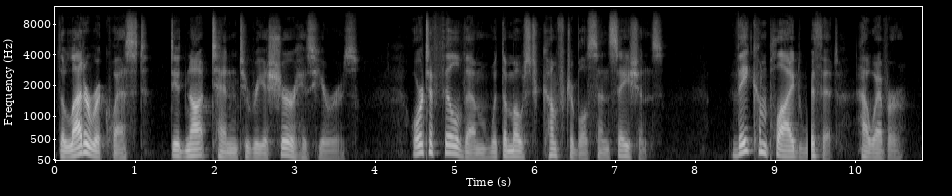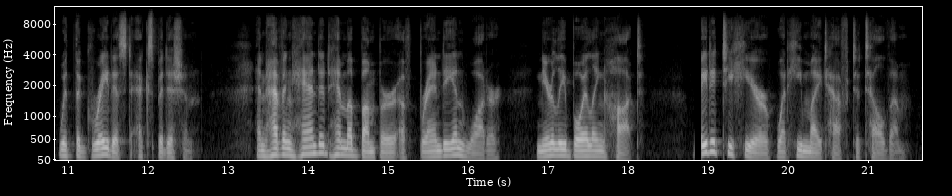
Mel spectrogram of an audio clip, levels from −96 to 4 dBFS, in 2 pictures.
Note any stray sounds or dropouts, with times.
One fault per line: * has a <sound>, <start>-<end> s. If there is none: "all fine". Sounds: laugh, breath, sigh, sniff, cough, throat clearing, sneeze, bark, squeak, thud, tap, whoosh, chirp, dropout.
* has a dropout, 9.4-9.5 s
* has a dropout, 18.8-18.9 s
